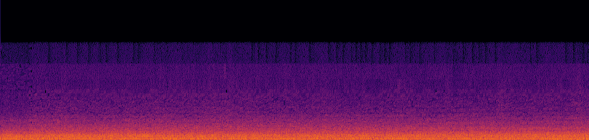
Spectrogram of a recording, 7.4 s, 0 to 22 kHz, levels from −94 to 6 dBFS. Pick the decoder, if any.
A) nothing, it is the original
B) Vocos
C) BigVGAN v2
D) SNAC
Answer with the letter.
A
